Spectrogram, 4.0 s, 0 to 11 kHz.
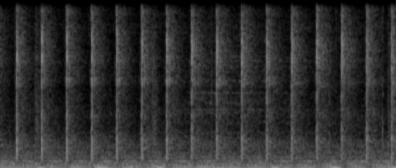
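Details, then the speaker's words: T8+ radial shockwave (ESWT) handpiece firing rapid, even sharp taps, about four per second, over low machine hum during fixed-point, step-by-step treatment of a marked pain point, about 500–600 shots per point. "Fixed point manipulation of pain points. Fixed point operation in a step-by-step manner. A pain point is about 500 to 600 rounds."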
